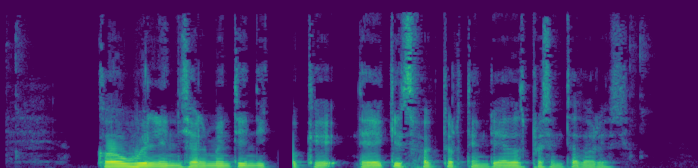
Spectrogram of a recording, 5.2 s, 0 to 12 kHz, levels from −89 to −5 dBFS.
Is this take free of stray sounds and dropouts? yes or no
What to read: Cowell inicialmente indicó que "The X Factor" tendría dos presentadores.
no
